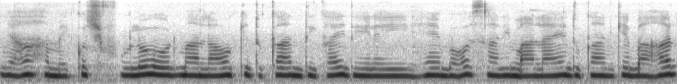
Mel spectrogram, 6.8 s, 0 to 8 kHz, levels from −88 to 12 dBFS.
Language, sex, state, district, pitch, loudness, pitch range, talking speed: Hindi, female, Chhattisgarh, Bilaspur, 215 Hz, -12 LUFS, 205-225 Hz, 160 wpm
